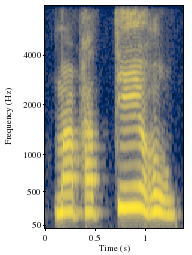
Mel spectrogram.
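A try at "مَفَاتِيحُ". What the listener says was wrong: তাটাও মাদ্দা আছে। ফাটা আলিফ মাদ্দা, তাটা ইয়া মাদ্দা। মাদ্দা সর্বদা একালি পরিমাণ টান দিয়ে পড়তে হয়। হে নয়, হা। ঠিক আছে, এগুলো একটু লক্ষ্য রাখবেন, মাদ্দাগুলো লক্ষ্য রাখবেন একটু।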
